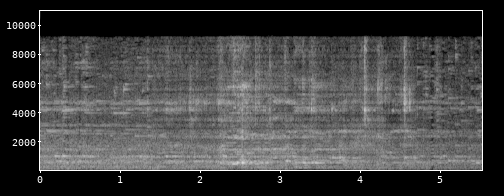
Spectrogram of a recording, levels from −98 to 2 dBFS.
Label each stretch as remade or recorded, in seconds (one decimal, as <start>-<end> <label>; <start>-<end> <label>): 0.0-1.4 recorded; 1.4-4.7 remade; 4.7-5.5 recorded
